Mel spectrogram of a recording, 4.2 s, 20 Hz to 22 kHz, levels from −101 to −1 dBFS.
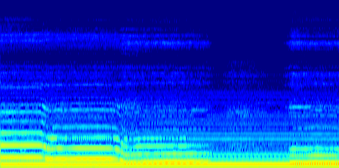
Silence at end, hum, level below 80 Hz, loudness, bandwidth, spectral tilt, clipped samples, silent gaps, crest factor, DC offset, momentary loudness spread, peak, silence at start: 0 s; 60 Hz at -40 dBFS; -64 dBFS; -38 LUFS; 8 kHz; -10.5 dB/octave; under 0.1%; none; 10 dB; under 0.1%; 3 LU; -28 dBFS; 0 s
